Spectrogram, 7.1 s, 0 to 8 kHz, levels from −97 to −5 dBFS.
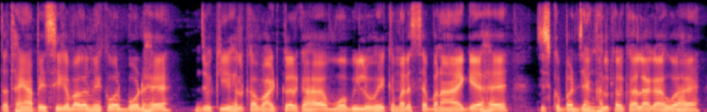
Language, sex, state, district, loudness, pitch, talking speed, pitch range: Hindi, male, Jharkhand, Palamu, -17 LUFS, 130 Hz, 295 wpm, 125-135 Hz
